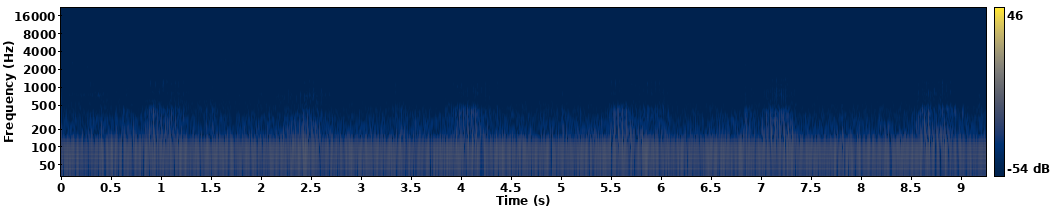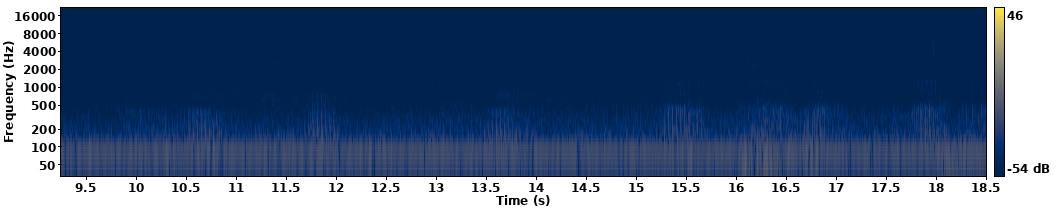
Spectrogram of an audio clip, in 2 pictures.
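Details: Pet cat purring at length: a constant deep rumble with regular breathing swells about every second and a half, steady and unbroken throughout.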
